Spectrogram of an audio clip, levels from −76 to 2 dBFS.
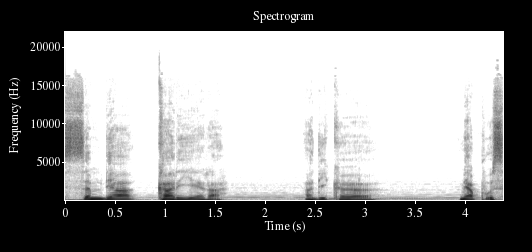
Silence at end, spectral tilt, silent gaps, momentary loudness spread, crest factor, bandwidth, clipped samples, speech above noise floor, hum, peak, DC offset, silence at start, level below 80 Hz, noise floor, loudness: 0 s; -7 dB/octave; none; 10 LU; 16 dB; 15.5 kHz; under 0.1%; 33 dB; none; -2 dBFS; under 0.1%; 0 s; -40 dBFS; -48 dBFS; -17 LUFS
